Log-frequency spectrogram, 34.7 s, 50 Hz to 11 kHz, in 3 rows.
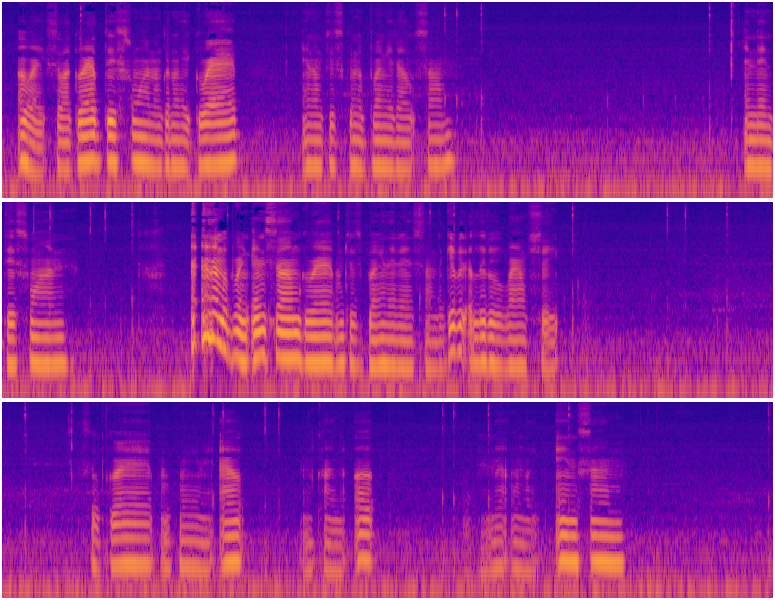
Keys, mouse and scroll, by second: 2.8 g, 7.2-10.2 middle drag, 12.0-13.5 right drag, 13.5-16.0 middle drag, 16.0 g, 18.3-21.5 middle drag, 21.5 right click, 22.4-24.5 middle drag, 24.5 g, 27.1 right click, 27.8 g, 30.4-32.8 middle drag, 32.8 g.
